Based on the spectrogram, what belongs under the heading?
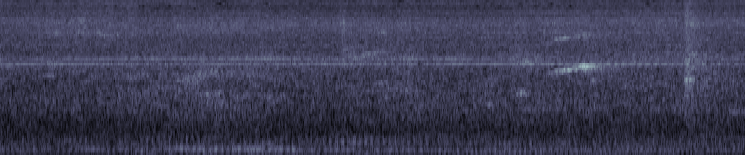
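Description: Low, steady rumble of a motor vehicle's engine running nearby, swelling slightly in the first couple of seconds, with a faint click near the end.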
